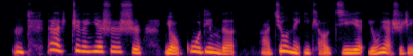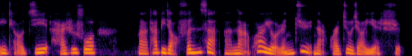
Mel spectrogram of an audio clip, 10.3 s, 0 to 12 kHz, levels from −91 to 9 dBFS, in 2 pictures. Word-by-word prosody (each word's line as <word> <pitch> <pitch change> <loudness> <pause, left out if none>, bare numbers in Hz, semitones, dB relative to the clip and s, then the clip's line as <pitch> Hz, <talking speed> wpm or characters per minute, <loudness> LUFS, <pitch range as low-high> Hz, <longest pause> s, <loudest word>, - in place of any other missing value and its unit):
嗯， 265 -3 +1 0.3
那 380 -3 +1
这 340 -2 +2
个 300 - +2
夜 295 0 +3
市 280 0 -3
是 220 -5 -2 0.2
有 190 -3 +3
固 280 +7 0
定 250 -4 +3
的， 170 -2 -2 0.3
啊， - - -5
就 320 -2 +3
那 230 -5 +6
一 200 +1 -3
条 - - -5
街， 205 0 +2
永 195 +8 +2
远 240 -3 +3
是 180 - -8
这 - - -5
一 200 - +1
条 - - -7
街。 230 +2 +2
还 175 - -5
是 215 +3 -1
说， 215 -1 +2 0.5
啊， 180 -2 -3
它 215 +5 -2
比 225 - +4
较 200 - 0
分 220 +2 +3
散， 250 -4 0
啊， 180 -3 -6
哪 180 -1 -2
块 300 +1 -1
儿 - - +6
有 195 -6 +4
人 185 - 0
聚， 270 +3 0
哪 175 - -2
块 160 - -3
儿 - - -4
就 205 +3 -1
叫 170 -2 -3
夜 85 +1 -1
市。 - - -13
215 Hz, 275 characters per minute, -23 LUFS, 190-265 Hz, 0.5 s, 那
